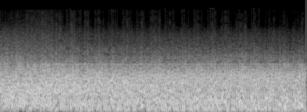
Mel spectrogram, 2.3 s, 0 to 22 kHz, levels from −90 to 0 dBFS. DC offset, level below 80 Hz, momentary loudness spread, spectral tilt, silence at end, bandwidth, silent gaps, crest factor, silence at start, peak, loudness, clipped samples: under 0.1%; -30 dBFS; 1 LU; -8 dB/octave; 0 s; 10.5 kHz; none; 10 dB; 0 s; -4 dBFS; -14 LUFS; under 0.1%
